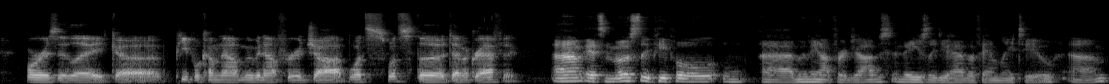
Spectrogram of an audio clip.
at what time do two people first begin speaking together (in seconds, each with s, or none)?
none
